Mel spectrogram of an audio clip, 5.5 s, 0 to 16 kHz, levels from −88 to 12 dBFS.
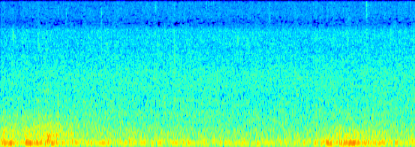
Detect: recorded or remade recorded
